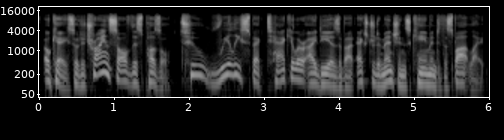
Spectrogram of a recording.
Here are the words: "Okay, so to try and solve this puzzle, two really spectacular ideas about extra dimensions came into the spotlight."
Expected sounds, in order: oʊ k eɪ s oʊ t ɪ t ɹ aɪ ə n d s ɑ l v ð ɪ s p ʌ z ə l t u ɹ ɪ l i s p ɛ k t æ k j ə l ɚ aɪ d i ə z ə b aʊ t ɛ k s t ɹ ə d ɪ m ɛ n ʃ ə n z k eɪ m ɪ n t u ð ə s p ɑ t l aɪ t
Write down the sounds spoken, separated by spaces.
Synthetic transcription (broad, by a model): oʊ k eɪ s oʊ t ɪ t ɹ aɪ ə n s ɑ l v ð ɪ s p ʌ z l t u ɹ ɪ l i s p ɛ k t æ k j l ɚ aɪ d i ə z ə b aʊ t ɛ k s t ɹ ə d ɪ m ɛ n ʃ ə n z k eɪ m ɪ n t u ð ə s p ɑ t l aɪ t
